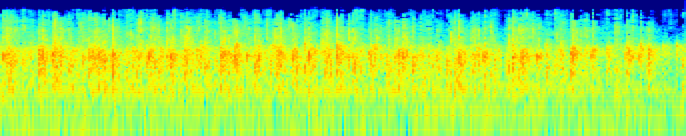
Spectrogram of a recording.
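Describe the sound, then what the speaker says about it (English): Audience applauds both players after a professional blackball pool final on the IPA Tour in Newcastle upon Tyne, a steady dense wash of clapping that holds at an even level throughout with no voices. "a round of applause for both players"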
